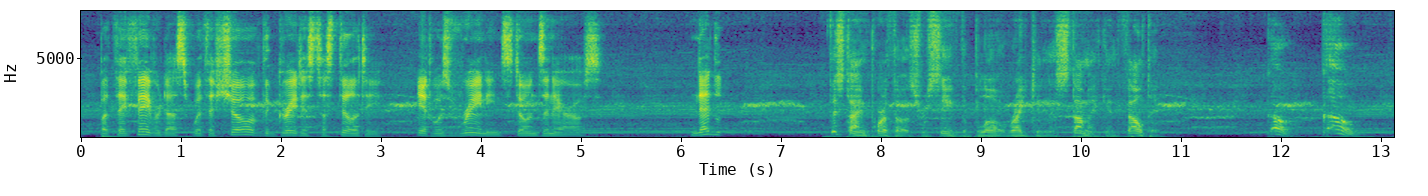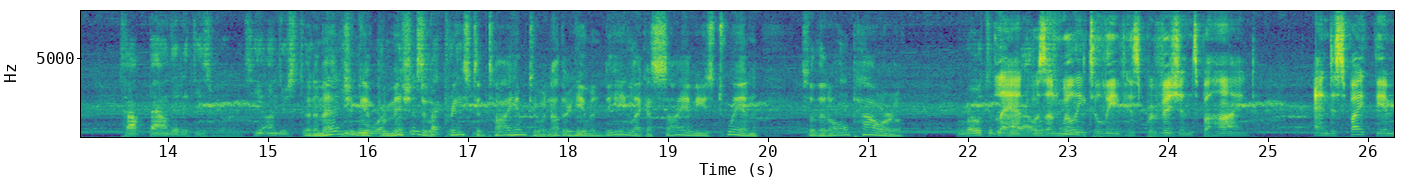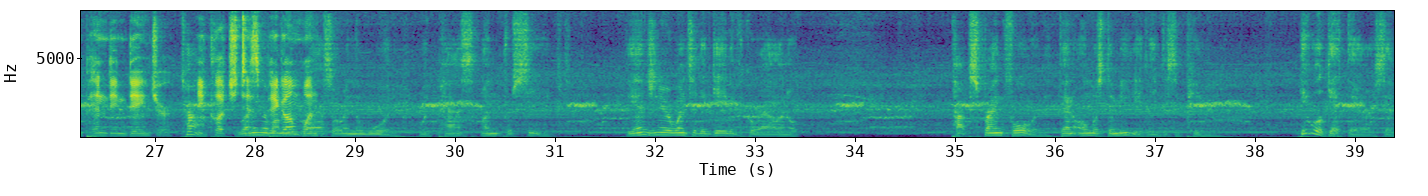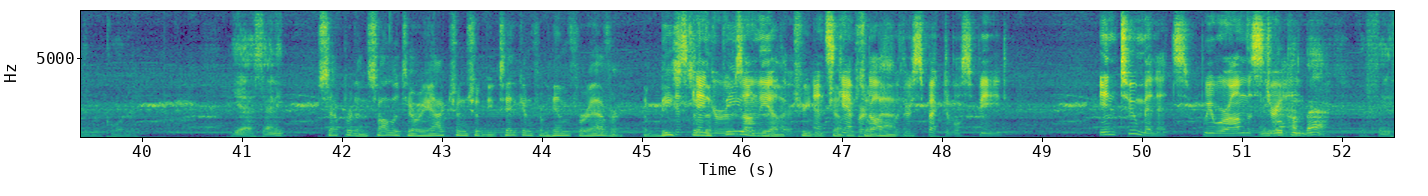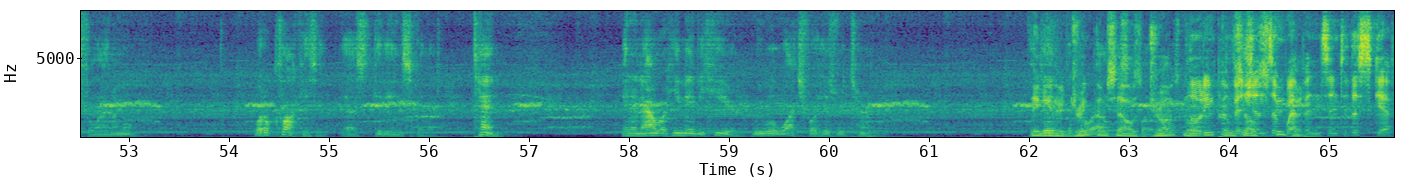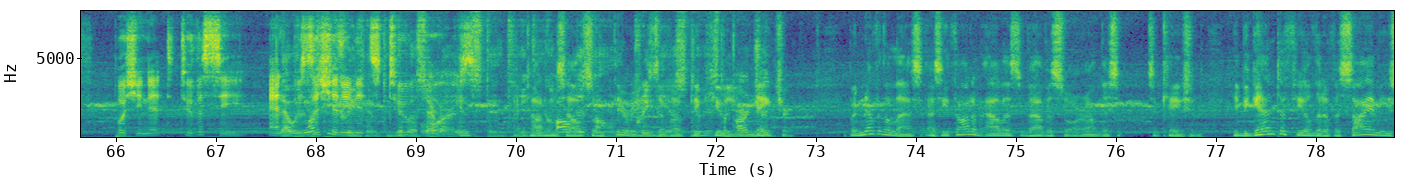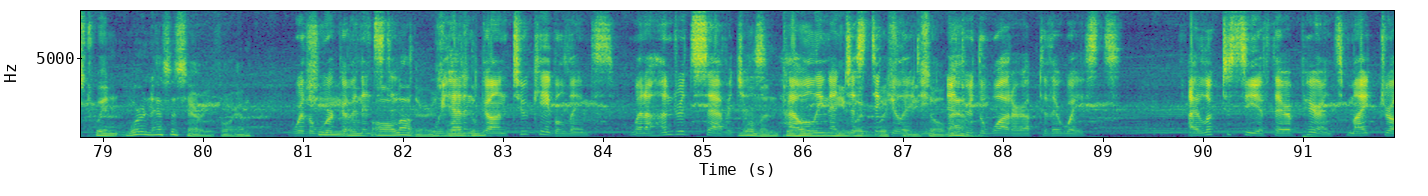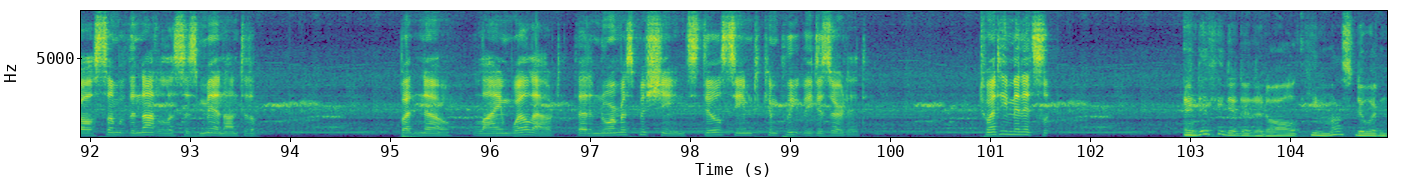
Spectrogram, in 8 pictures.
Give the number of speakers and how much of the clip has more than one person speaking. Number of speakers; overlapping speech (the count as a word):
four, about 20%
